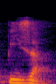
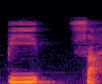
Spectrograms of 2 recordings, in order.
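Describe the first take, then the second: First: पिज़्ज़ा as "piza" with a z sound; the common wrong पिज़्ज़ा; wrong pronunciation. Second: पिज़्ज़ा as "pit-sa" with a ts sound; correct pronunciation. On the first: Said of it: "this is not the correct pronunciation". (पिज़्ज़ा का गलत उच्चारण) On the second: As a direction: model पिज़्ज़ा with ts. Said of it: "इसकी correct pronunciation कुछ इस तरह से होती है". (पिज़्ज़ा का सही उच्चारण) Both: Shown as a demonstration.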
